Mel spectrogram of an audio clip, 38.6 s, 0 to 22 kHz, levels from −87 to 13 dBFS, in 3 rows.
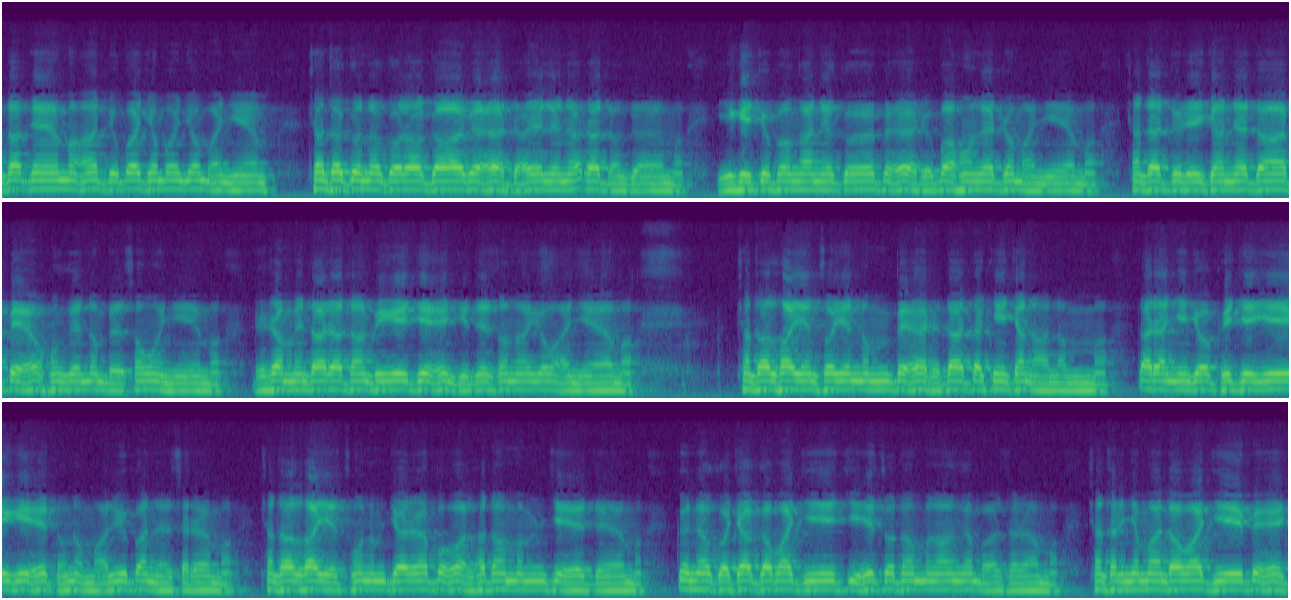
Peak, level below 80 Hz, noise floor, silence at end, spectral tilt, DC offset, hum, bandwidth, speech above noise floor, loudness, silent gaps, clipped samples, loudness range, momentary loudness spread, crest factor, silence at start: -2 dBFS; -46 dBFS; -45 dBFS; 0 s; -8 dB/octave; under 0.1%; none; 8.8 kHz; 29 dB; -17 LUFS; none; under 0.1%; 2 LU; 5 LU; 16 dB; 0 s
